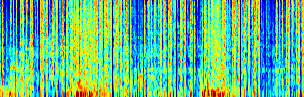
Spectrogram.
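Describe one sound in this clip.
Heavy gunshots boom several times.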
